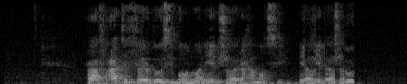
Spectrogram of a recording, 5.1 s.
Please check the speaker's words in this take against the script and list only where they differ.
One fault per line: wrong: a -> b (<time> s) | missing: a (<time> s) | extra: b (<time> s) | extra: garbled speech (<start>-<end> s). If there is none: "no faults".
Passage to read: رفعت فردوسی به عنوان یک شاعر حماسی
extra: garbled speech (3.7-4.4 s)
